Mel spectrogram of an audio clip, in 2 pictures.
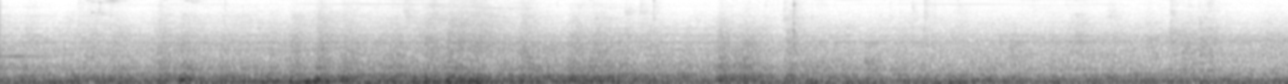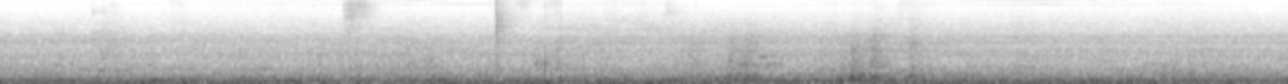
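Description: Comeng electric suburban train running, heard from inside the carriage: a steady low rumble, a little louder a few seconds in, with a few faint clicks.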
